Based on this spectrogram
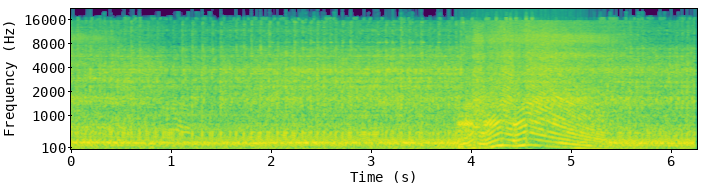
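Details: Customer's Stihl chainsaw after reassembly, original Bosch spark plug, started from full choke; crisp even two-stroke buzz climbing cleanly when revved and settling back without stumbling; idle a little high but otherwise healthy, little carb adjustment needed.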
